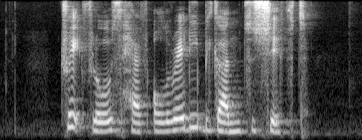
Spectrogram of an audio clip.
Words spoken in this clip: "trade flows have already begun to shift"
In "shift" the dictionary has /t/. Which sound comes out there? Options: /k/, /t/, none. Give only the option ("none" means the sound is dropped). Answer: /t/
